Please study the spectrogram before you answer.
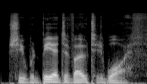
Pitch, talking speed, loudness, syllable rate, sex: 95 Hz, 245 wpm, -17 LUFS, 6.3 syllables/s, male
